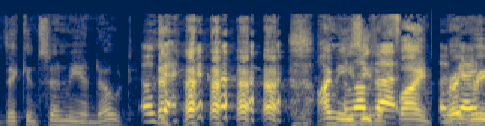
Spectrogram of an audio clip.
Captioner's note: both laugh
